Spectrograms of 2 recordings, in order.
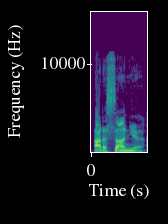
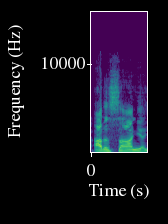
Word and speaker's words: Adesanya: Adesanya. – Adesanya, yeah.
